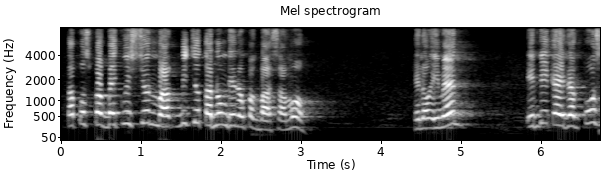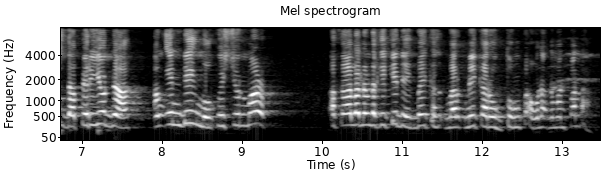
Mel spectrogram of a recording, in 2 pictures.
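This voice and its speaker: High-pitched man preaching. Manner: preaching with frequent calls for "Amen?". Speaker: pastor. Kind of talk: sermon. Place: church.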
